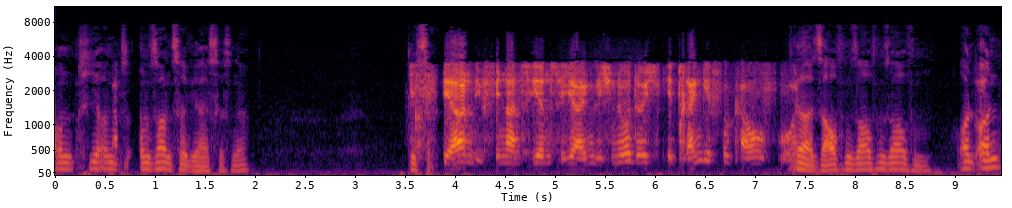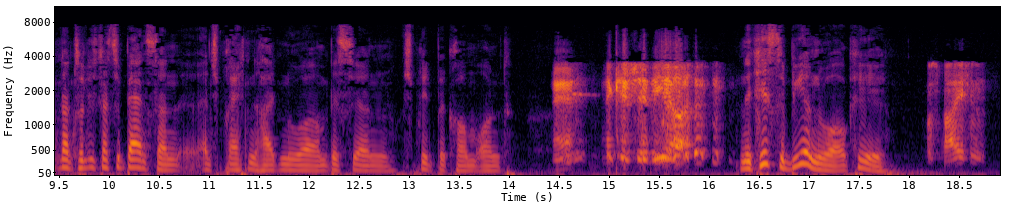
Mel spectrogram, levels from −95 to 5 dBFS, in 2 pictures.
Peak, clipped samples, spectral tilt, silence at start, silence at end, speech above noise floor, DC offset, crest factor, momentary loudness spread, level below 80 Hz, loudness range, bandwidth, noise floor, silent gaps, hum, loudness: -6 dBFS; under 0.1%; -4.5 dB/octave; 0 s; 0.15 s; 35 dB; under 0.1%; 24 dB; 18 LU; -56 dBFS; 12 LU; 8 kHz; -65 dBFS; none; none; -28 LUFS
